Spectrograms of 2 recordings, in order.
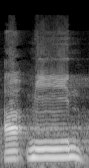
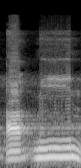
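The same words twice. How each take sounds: No difference in how they are said.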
